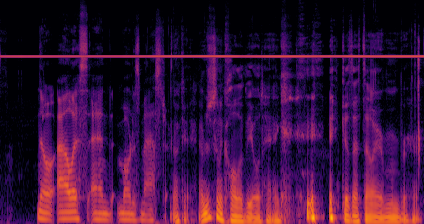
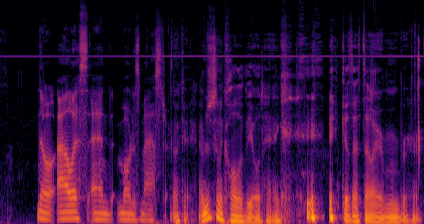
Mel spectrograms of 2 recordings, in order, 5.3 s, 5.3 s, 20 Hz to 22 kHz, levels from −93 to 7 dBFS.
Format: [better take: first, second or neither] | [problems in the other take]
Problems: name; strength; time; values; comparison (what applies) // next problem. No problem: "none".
second | high-pitched whine; loud; throughout; 8 kHz, 6 dB below the speech; faint in the second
